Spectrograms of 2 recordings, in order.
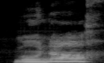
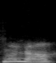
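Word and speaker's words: מֻנַּח: Monach. You had the music right and the name wrong. That's Munach, and then after Yeah, that you Nasim.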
